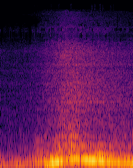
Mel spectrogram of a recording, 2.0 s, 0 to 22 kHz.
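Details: 2014 Hyundai Sonata with P1326 knock sensor code and knocking, right after the code was cleared and the flashing light stopped: engine picks up cleanly from idle to a steady high rev, no knock on this blip; owner says the limit under 2 on the tach returns once flashing resumes.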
